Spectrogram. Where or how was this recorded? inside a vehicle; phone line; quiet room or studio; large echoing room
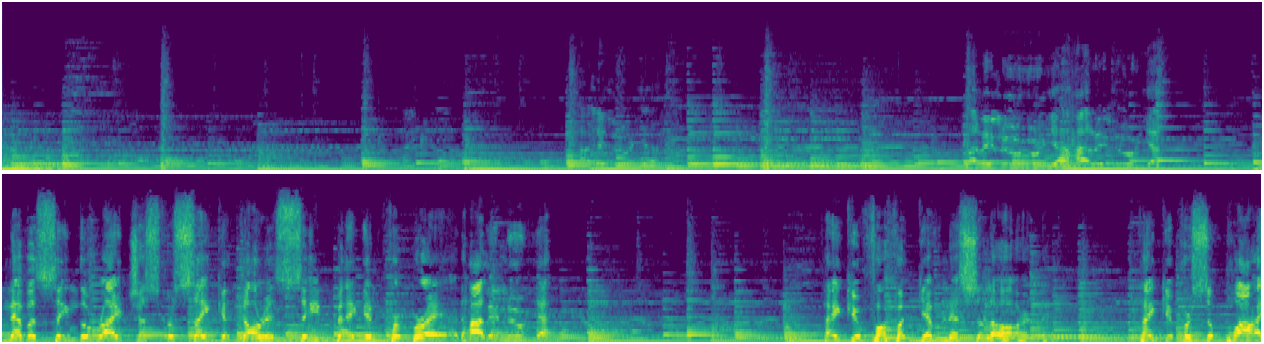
large echoing room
